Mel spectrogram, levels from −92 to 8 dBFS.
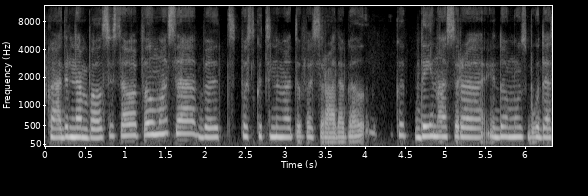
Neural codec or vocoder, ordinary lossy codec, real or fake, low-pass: none; Opus, 16 kbps; real; 10.8 kHz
